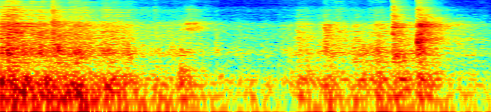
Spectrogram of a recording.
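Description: Corrugated steel roll-up storage unit door being pushed open, a loud metallic rattle that is strongest at first and fades, with another clank near the end.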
